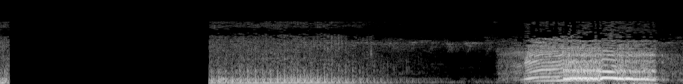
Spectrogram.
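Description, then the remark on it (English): Two loud cow moos, one long low call followed after a pause by a higher, strained bellow, with no other sound around them. “They're cows.”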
